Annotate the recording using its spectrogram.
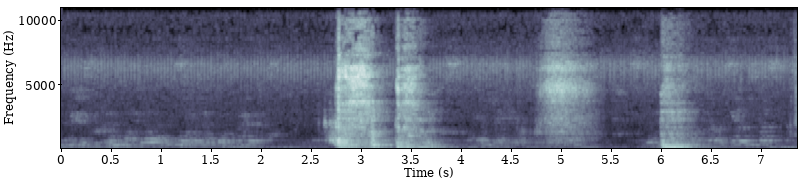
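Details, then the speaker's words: Reflex cough triggered by pressing with the thumb tip on the reflex point in the hollow at the base of the neck: three short, dry coughs, two close together, then one more. "jadi di titik ini Kalaupun kita sedang tidak batuk jika ditekan kadang kita batuk ini artinya ada Reaksi tubuh untuk mengeluarkan zat-zat yang ada di saluran atas pernapasan agar"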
